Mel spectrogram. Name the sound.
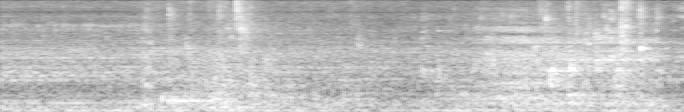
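water filling a measuring cup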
